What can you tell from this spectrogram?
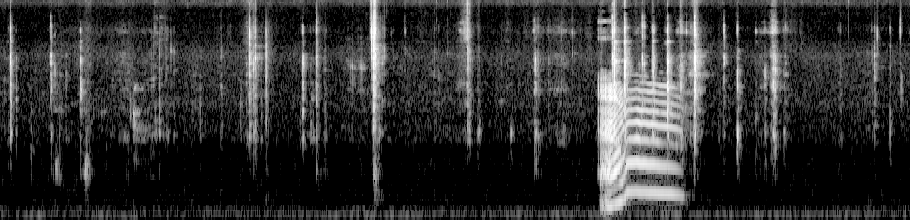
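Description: Light plastic clicks and rattles from handling a tripod's phone-holder clamp. About four and a half seconds in comes a short, loud squeak that rises sharply in pitch, then holds for under a second.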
